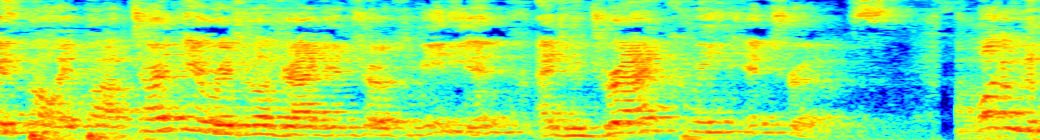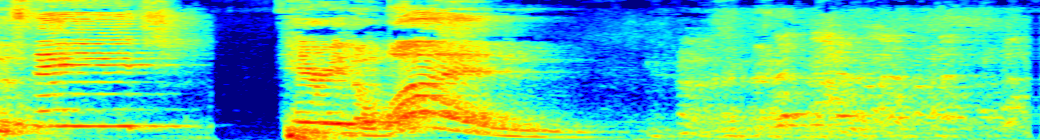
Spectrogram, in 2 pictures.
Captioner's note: audience laughter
